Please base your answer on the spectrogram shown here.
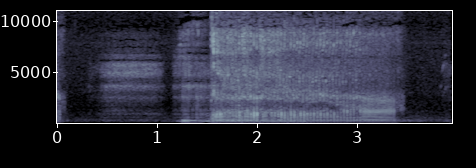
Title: More Snoring Girlfriend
